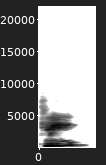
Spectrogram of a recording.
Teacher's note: la N sí es voiced, sí me produce vibration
